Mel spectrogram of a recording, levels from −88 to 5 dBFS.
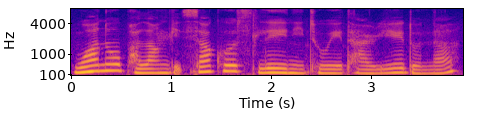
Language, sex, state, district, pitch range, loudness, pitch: Garo, female, Meghalaya, West Garo Hills, 175-235 Hz, -18 LUFS, 190 Hz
